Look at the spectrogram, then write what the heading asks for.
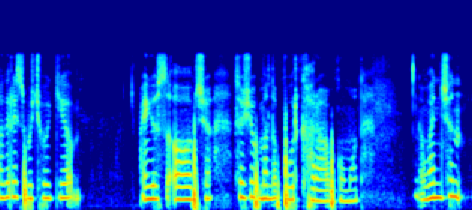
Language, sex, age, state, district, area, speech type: Kashmiri, female, 18-30, Jammu and Kashmir, Kupwara, rural, spontaneous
